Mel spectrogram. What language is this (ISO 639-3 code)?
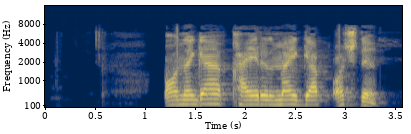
uzb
